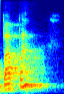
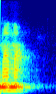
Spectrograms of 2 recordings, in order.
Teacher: Tenemos una oral en palabras como papa y luego tenemos una vocal nasal como en mamá. En la palabra mamá, la primer vocal es una vocal nasal.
